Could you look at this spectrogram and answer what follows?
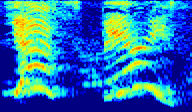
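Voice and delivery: high, cheeky piggy reply; little pig voice. A narrator's reading. Little pig teasing the wolf from the tree, high. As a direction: answer high and sly. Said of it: "said the little pig".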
